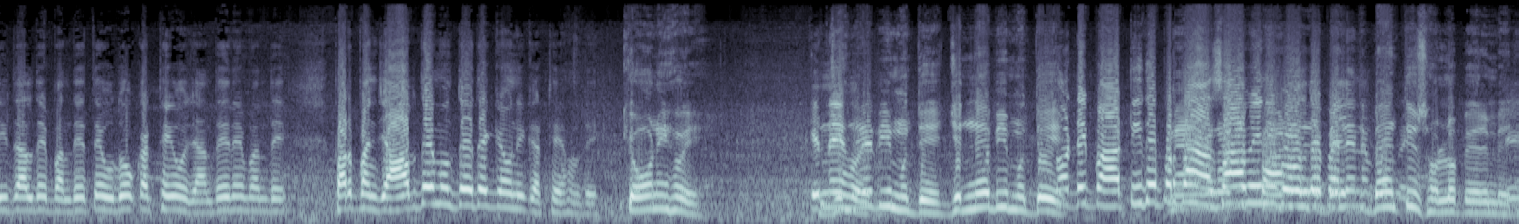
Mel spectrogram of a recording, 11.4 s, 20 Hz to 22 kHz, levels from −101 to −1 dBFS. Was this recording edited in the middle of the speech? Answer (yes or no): no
